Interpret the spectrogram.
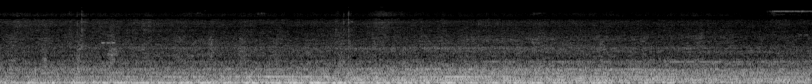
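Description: Steam-hauled passenger train running along the track: a steady low rumble of wheels on rail, with a few light clicks in the first second.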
